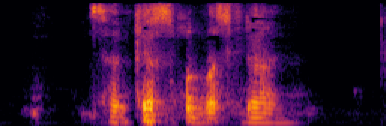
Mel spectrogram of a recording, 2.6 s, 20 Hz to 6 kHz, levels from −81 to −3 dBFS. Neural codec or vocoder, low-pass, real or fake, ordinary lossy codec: codec, 44.1 kHz, 2.6 kbps, SNAC; 5.4 kHz; fake; MP3, 32 kbps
